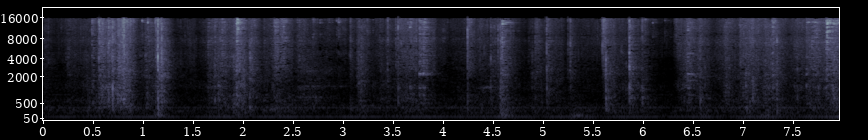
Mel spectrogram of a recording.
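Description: Packing paper being unwrapped by hand, crinkling and rustling in irregular crackles and light clicks.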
